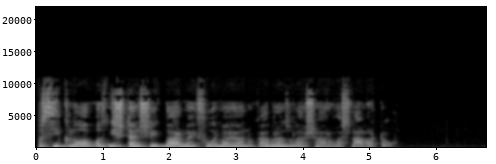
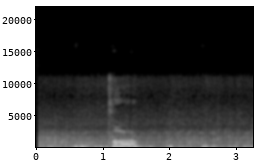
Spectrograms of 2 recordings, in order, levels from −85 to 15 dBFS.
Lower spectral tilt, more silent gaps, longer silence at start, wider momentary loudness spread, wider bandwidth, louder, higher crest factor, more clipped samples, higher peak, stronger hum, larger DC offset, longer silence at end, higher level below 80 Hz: second, -4.5 dB/octave vs -8.5 dB/octave; neither; about the same, 0.05 s vs 0.05 s; second, 10 LU vs 20 LU; about the same, 11 kHz vs 11.5 kHz; second, -25 LUFS vs -17 LUFS; about the same, 16 dB vs 16 dB; neither; second, -10 dBFS vs -2 dBFS; neither; neither; first, 1.4 s vs 0 s; second, -58 dBFS vs -42 dBFS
